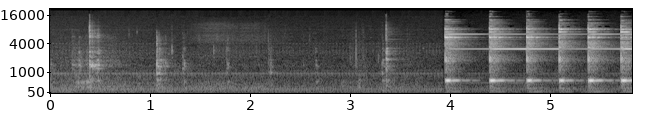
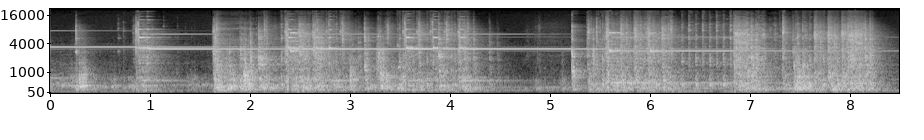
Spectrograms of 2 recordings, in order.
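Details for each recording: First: 1974 Gottlieb Magnetron EM pinball three-chime unit: several chimes ring clearly but the hundreds bar sounds dull and short, as it is wobbled out in its worn mounting hole; the bar needs replacing but isn't yet. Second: Rebuilt three-chime unit reinstalled in a 1974 Gottlieb Magnetron EM pinball during play: bright low, medium and high chime tones mixed with rattling clicks and scoring noise; clean and clear, working properly.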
